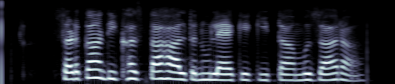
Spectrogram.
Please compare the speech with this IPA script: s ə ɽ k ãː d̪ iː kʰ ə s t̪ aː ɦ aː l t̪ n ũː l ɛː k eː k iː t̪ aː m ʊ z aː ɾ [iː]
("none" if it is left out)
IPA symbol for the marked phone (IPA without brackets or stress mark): aː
